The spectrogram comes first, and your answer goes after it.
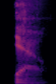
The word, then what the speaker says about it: Yao: It's pronounced Yao.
